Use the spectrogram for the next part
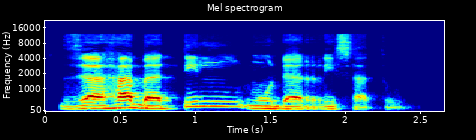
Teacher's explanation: Hamzah wasal kalau di tengah digugurkan pelafalannya ya. Jadi di sini ada pertemuan dua sukun ya. · ta taknis yang asalnya sukun wajib diubah menjadi kasrah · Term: kasrah lidafil iltiqa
